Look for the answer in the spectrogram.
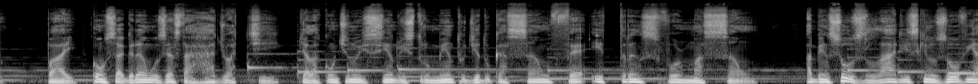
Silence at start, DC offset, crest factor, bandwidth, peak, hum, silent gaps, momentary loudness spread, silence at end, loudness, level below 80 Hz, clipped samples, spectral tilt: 0 s; under 0.1%; 14 dB; 19 kHz; 0 dBFS; none; none; 8 LU; 0 s; -14 LUFS; -32 dBFS; under 0.1%; -5 dB/octave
